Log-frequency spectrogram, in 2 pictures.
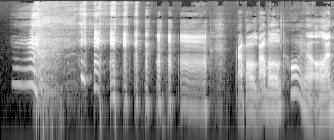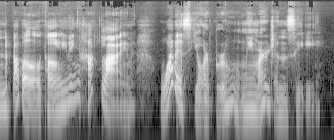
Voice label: Witch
